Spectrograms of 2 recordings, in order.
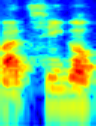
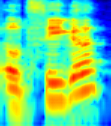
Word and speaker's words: Otsego: It's the Otisaga Hotel, but it's Otsego Lake. So you put those two pronunciations together, Roger.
